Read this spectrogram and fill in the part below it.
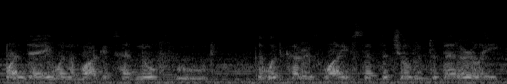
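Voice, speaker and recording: A man's voice: deep voice, steady tone, normal speed, lightly acted. A man narrating a scripted fairy tale as its storyteller. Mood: solemn storytelling. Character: measured, very deep-voiced male fairy-tale storyteller. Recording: distant voice under loud music.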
